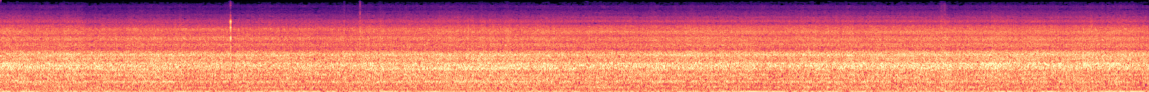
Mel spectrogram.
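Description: A motorcycle engine roars steadily close by.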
